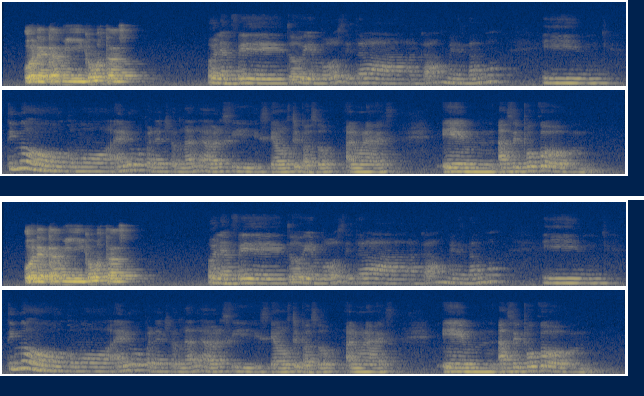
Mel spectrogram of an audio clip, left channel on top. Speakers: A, on the right (about 25°); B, on the left (about 85°).
A: Hola Cami, ¿cómo estás?
B: Hola Fede, ¿todo bien vos? Estaba acá merendando y mm, tengo como algo para charlar, a ver si, si a vos te pasó alguna vez. Em, hace poco mm,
